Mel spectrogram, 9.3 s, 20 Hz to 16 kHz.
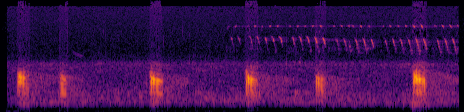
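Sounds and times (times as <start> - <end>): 
loon calling: 0.3 - 1.6, 3.0 - 3.3, 4.9 - 5.5, 6.3 - 6.7, 8.2 - 8.7.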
